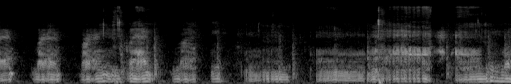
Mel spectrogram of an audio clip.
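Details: Maltese dog grumbling in annoyance while being brushed indoors in spring: a run of short, throaty, harmonic moans and growly whines in uneven bursts, with brief pauses between them.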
